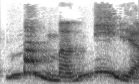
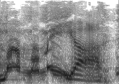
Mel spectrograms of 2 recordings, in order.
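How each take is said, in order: First: Very high, slow cartoon Italian exclamation; Mario. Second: Slow, drawn-out imitation in a lower natural register; amateur Mario. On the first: Shown as a demonstration. Voice actor giving the host a line to copy, Mario. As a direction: stretch it out high, falling at the end. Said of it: "Say that then". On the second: Host echoing the voice actor, amateur Mario. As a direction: copy the cartoon plumber, slow and low.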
